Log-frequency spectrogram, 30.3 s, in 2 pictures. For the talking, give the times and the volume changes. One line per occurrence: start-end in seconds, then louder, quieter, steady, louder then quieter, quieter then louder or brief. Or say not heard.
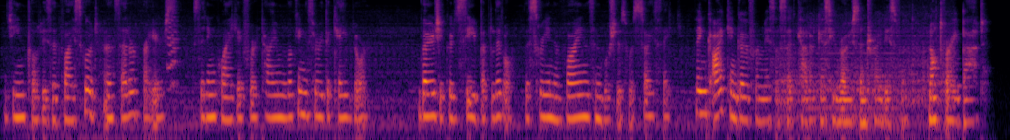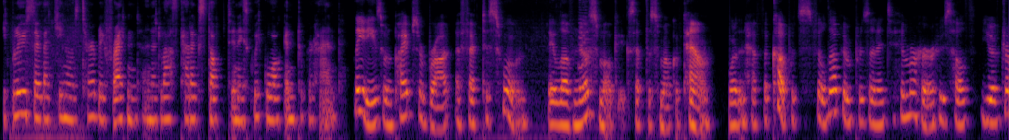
0.1-30.2 steady.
